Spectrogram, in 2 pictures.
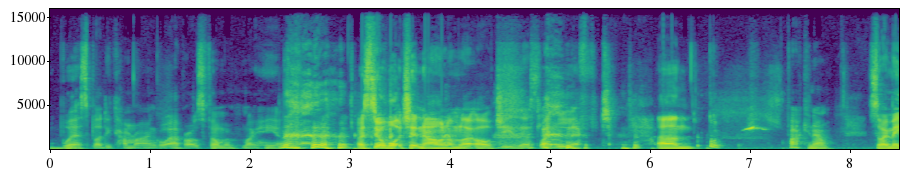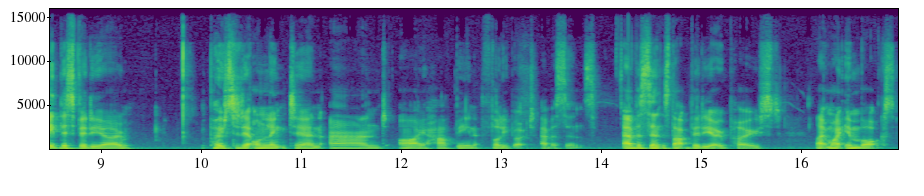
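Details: Adult man with Tourette syndrome diagnosed suddenly in his mid-twenties (around 26), vocal tics starting about two months after onset; involuntary swearing words interrupt his speech, which he says he does not control or plan: vocal tics with coprolalia.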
